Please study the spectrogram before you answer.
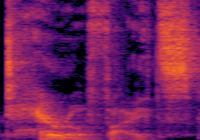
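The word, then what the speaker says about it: Pterophytes: Um, honestly, the much larger group of seedless vascular plants is terites. Uh, the silent P here, teropyes.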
